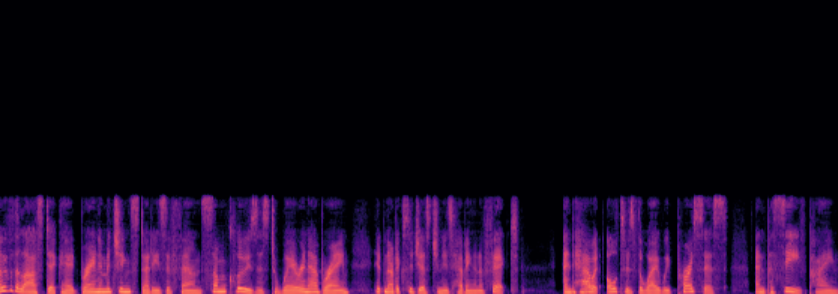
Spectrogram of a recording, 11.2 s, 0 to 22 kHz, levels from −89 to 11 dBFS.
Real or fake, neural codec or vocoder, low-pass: fake; codec, 16 kHz, 1.1 kbps, Voila-Tokenizer; 7.2 kHz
